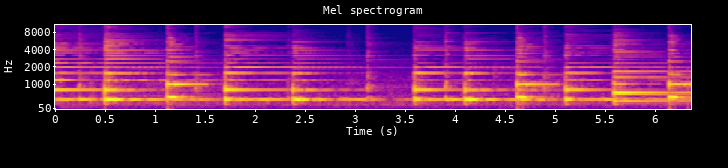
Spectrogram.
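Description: Five-string Mastertone resonator banjo picked slowly with fingerpicks: a forward roll from a G chord at the seventh fret, each plucked note ringing on. A high G drone sounds through the roll, and the pitches change near the end.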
